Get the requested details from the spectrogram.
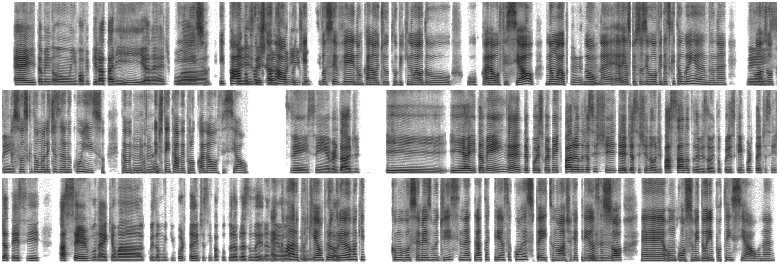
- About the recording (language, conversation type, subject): Portuguese, podcast, Qual programa da sua infância sempre te dá saudade?
- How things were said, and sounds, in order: none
